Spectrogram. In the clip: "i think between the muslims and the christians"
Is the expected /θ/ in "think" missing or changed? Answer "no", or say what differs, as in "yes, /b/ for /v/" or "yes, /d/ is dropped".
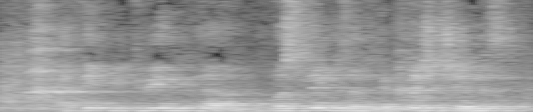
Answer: yes, /t/ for /θ/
